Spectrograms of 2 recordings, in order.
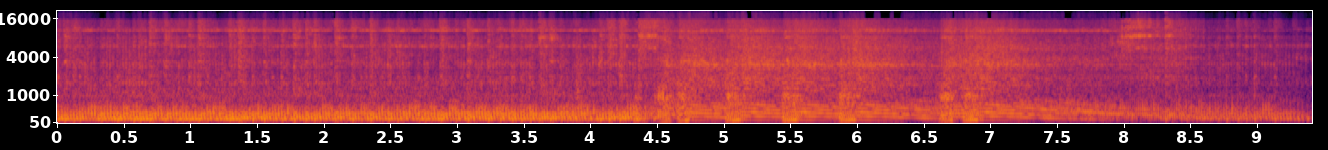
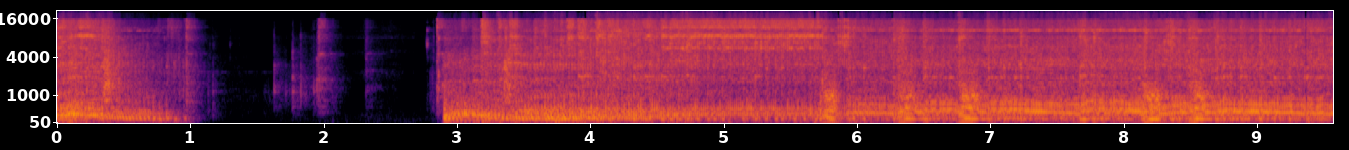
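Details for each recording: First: Makita DCS540 chainsaw after half a turn more high jet and low jet set slightly rich of middle: crisp high revs drop cleanly to a steady, even idle; carburettor well set, running normally. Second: Makita DCS540 two-stroke chainsaw after low-jet and choke adjustment. A ragged buzz that cuts out, restarts and labours unevenly without climbing cleanly; a boggy, lean high-speed mixture. The owner thinks it possibly needs a carb kit.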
